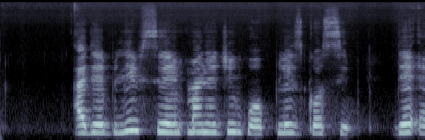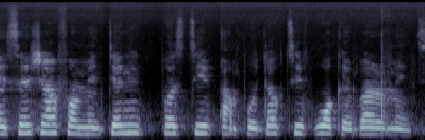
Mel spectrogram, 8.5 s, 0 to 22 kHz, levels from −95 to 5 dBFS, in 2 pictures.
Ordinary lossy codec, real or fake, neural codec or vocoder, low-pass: none; fake; vocoder, 48 kHz, 128 mel bands, Vocos; none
